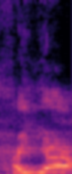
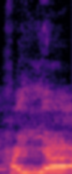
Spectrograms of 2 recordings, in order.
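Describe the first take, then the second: The two takes are said the same way.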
